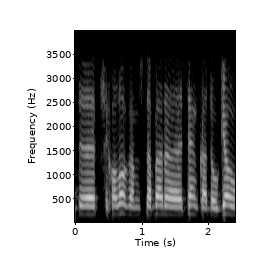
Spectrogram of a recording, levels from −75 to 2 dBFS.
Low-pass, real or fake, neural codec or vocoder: 3.6 kHz; fake; codec, 16 kHz in and 24 kHz out, 1 kbps, XY-Tokenizer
